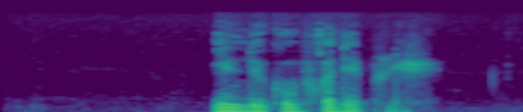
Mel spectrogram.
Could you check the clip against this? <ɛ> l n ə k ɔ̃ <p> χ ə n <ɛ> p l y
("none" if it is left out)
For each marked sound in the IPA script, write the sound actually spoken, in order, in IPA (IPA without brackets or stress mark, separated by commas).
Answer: i, p, ɛ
